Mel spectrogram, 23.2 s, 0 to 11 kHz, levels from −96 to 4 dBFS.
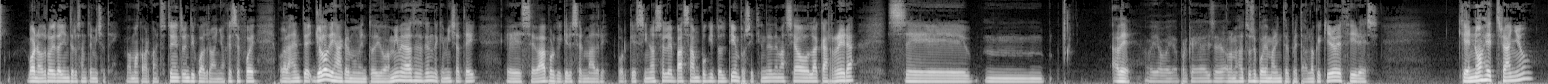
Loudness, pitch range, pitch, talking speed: -16 LUFS, 115-135 Hz, 125 Hz, 210 wpm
